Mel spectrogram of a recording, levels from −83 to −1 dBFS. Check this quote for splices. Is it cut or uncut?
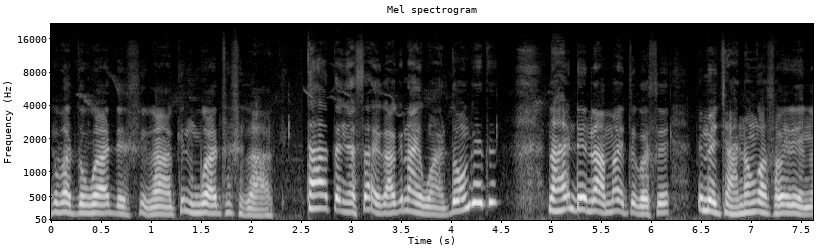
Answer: cut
